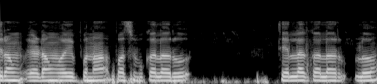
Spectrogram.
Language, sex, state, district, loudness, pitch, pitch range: Telugu, male, Andhra Pradesh, Anantapur, -13 LUFS, 180 Hz, 175-185 Hz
